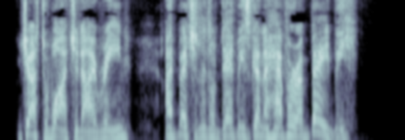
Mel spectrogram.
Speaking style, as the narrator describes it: Santa cried

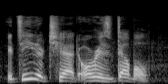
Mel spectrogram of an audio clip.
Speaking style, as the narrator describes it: Joe exclaimed

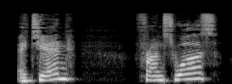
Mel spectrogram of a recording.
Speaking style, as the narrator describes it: shouted

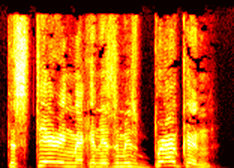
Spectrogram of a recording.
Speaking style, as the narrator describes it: she yelled

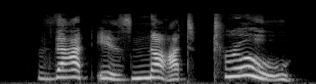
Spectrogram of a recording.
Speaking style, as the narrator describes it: cried Morris

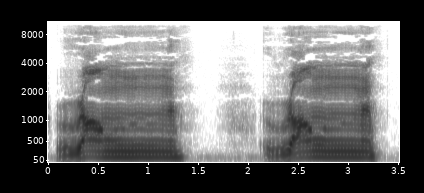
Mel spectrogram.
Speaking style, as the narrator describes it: the clock thundered

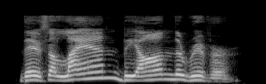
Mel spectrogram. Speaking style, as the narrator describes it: Zebo cleared his throat and read in a voice like the rumble of distant artillery

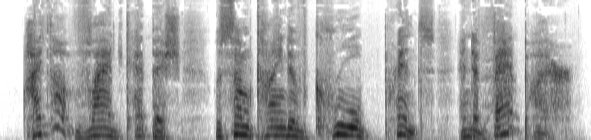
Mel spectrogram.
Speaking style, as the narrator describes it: whispered Bill

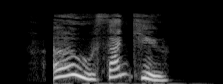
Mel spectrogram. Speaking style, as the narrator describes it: exclaimed Margaret

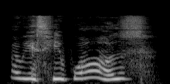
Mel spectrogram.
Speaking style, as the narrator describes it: she said miserably

